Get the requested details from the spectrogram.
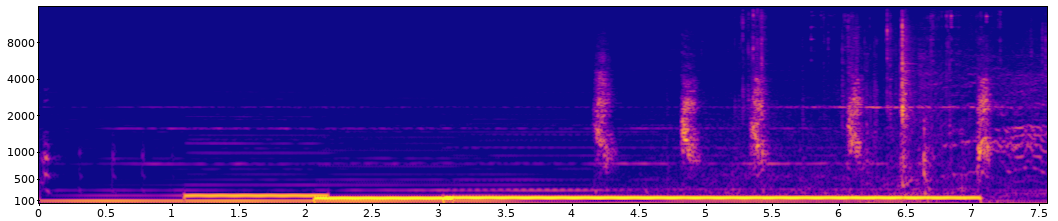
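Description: A dog named Cooper, waiting for a chicken-flavored treat, gives a quick series of sharp, excited barks and yips with whimpering, starting partway through over a steady low hum that runs the whole time.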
